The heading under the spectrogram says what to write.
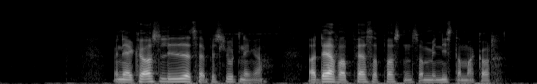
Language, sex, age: Danish, male, 27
